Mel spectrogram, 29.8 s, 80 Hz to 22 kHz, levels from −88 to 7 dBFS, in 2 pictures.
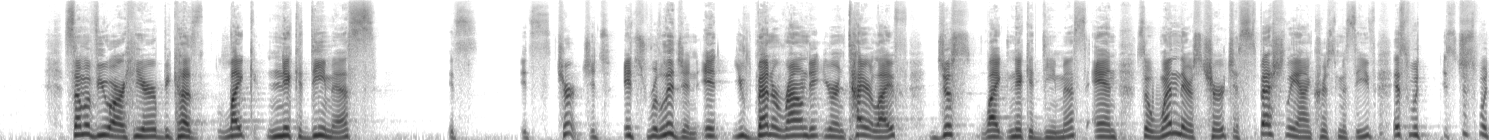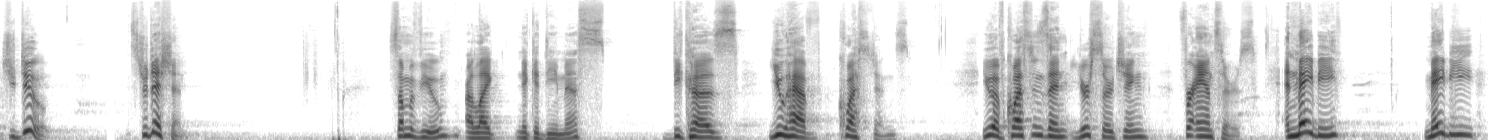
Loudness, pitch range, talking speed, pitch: -20 LUFS, 150-215 Hz, 130 wpm, 185 Hz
